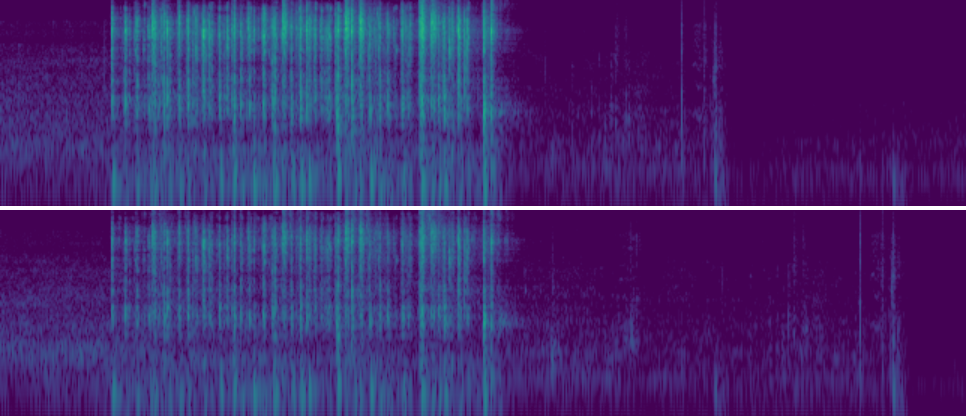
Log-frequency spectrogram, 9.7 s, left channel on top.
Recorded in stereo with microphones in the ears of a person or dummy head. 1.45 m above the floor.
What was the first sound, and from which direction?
Typing on a keyboard, 25° left (ahead or behind).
